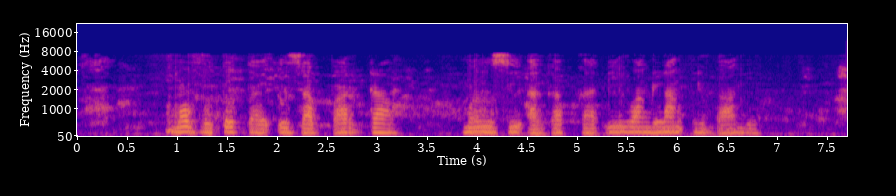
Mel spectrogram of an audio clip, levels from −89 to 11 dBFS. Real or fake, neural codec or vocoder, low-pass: fake; codec, 16 kHz, 16 kbps, FunCodec, trained on Chinese and English, 50 frames a second; 7.2 kHz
